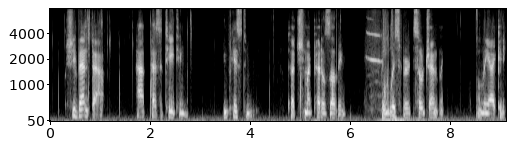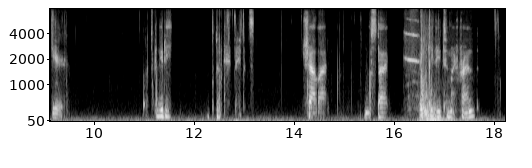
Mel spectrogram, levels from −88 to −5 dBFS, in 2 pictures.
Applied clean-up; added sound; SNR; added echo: neural diffusion model UNIVERSE++.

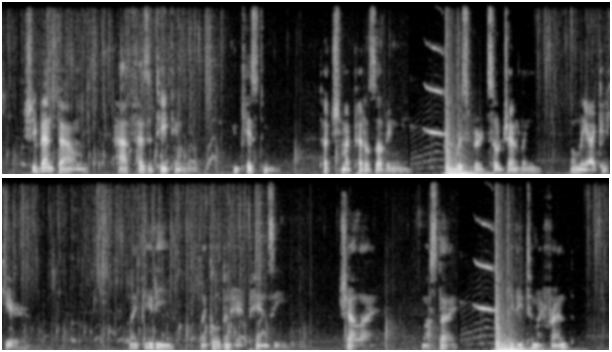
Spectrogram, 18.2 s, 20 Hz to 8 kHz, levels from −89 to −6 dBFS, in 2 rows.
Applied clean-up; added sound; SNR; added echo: none; Walk, footsteps / Slam; 3 dB; none.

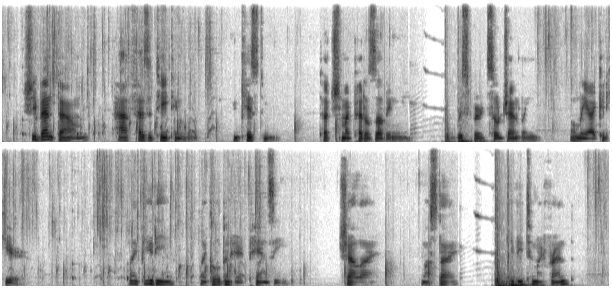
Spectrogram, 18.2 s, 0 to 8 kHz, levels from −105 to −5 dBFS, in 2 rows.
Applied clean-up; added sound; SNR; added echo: neural mask model RNNoise.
